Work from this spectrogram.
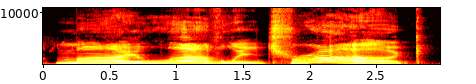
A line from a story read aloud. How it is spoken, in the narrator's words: he whined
